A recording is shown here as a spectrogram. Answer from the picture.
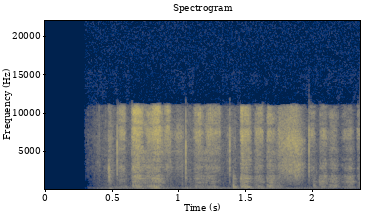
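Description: Pen scratching across paper in quick handwriting strokes, starting about a third of a second in.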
